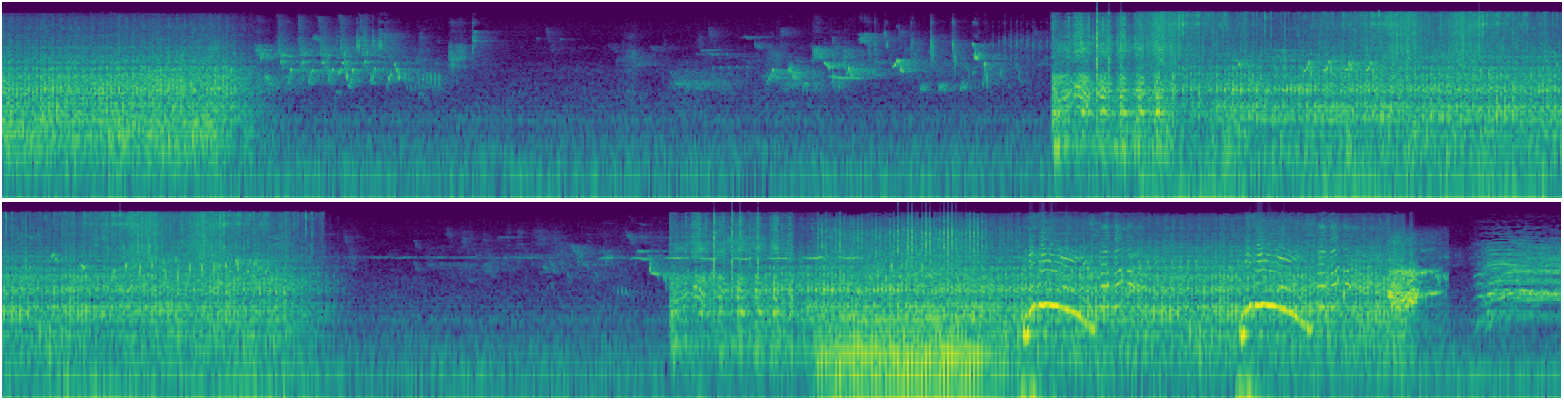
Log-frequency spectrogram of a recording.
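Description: Tractor engine running in two long stretches, with a quieter gap between them, and two short rising-and-falling chirps near the end.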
